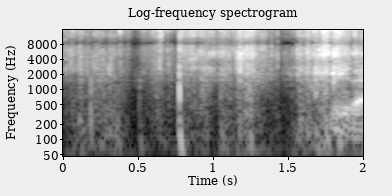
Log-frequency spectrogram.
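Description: Plastic packaging crinkling and rustling as a part is pulled out of a cardboard box, with one sharp knock a little under a second in.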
